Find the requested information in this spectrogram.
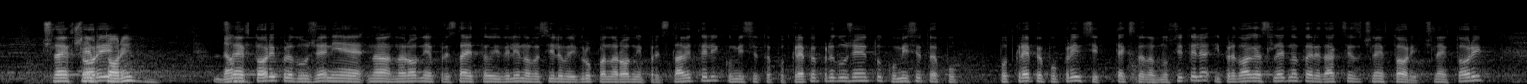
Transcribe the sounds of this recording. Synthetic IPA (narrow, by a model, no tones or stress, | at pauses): t͡ʃlɛnft̪ɾiɔɾi | lɛnft̪ɔɾipɾɛd̪lˠoʒɛniɛnɐnɐɾɔd̪nijəpɾɛt̪st̪avit̪ɛlˠivɛlinəvɐsilʲɛvəiɡɾupənɐɾɔd̪nipɾɛt̪st̪avit̪ɛlikomisijət̪əpot̪kɾɛpʲəpɾɛd̪lˠoʒɛnijɛt̪okomisiət̪əp | pot̪kɾɛpʲjəpopɾint̪sip̚t̪ɛkst̪ənɐvnosit̪ɛlʲəʔipɾɛd̪lˠaɡəslɛd̪nət̪əɾɛd̪akt̪sijəzɐt͡ʃlɛnft̪ɔɾḭt͡ʃlɛnft̪ɔɾi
